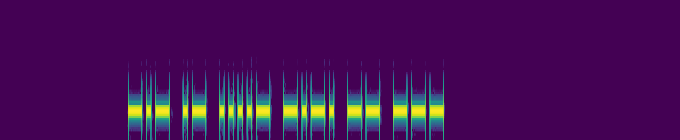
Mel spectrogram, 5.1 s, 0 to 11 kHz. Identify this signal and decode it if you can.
Morse code, heard as a keyed tone, about 36 wpm, 700 Hz. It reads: KA4CMO
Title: USA Call Signs 35wpm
